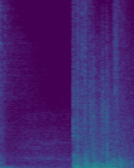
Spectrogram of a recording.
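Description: Rifle gunfire in a Counter-Strike match at a major tournament, starting abruptly halfway through as a loud, dense burst of overlapping shots that continues to the end after a quiet lead-in.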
